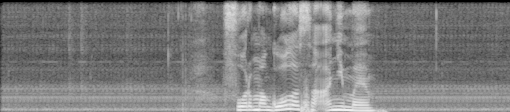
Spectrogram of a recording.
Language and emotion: Russian, neutral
